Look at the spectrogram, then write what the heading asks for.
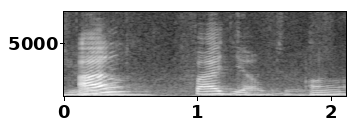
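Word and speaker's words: الفجر: Yang terakhir yaitu di ayat kelima ada lafaz alfajr. Alfajar. Nah, jadi cara membacanya begitu ya, Bu ya.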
